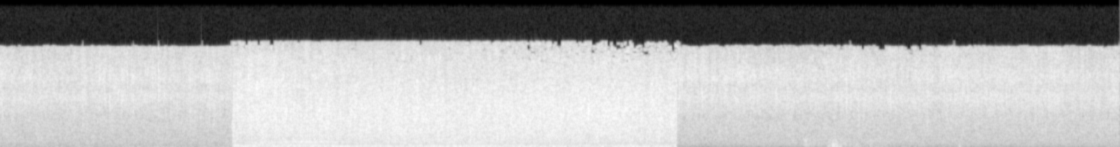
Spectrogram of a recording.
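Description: Floodwater rushing, a steady noise of moving water. About three seconds in it jumps suddenly to a much louder, deeper churning of water surging into a flooded room, which cuts off abruptly about nine seconds in. A short thump follows a couple of seconds later.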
